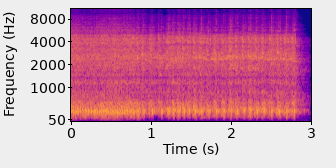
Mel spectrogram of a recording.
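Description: A motor in a handheld drill, run at high RPM and played back from a laptop, roars steadily and then breaks into rapid, uneven chugging before it cuts out abruptly near the end.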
